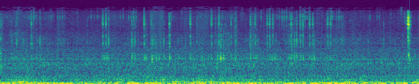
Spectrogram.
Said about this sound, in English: This fucker's with a power wash right by my fucking car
